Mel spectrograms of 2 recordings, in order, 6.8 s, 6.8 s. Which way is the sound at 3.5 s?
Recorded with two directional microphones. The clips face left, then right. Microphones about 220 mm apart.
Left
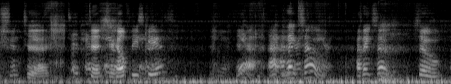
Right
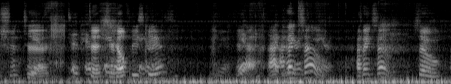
20° left (ahead or behind).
